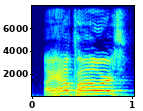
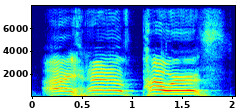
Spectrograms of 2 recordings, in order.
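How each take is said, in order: First: High, loud grandiose boast; hammed-up all-powerful villain, much higher and louder; mock villain. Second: High, loud and drawn right out; hammed-up villain boast, very slow, much higher and louder; slow mock villain. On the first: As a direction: announce it like a cartoon sorcerer. Mock villain boast after yell. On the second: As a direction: stretch every word like a sinister wizard.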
